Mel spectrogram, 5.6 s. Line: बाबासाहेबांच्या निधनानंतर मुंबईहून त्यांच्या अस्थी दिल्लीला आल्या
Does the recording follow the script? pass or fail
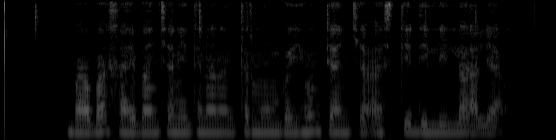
pass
